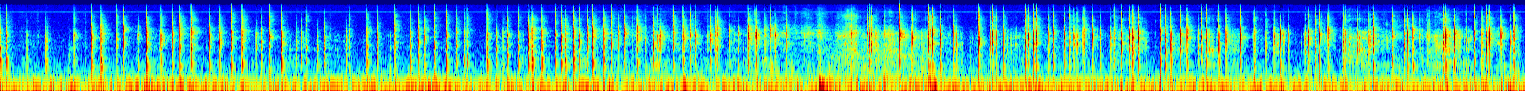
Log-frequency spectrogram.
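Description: Long acrylic nails tap and scratch a small, thin, flat red glossy-coated cardboard Tom and Jerry clothing tag. The result is a steady stream of rapid, crisp, bright clicks mixed with dry scratchy crinkling. Each tap dies away almost instantly, with little low end.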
